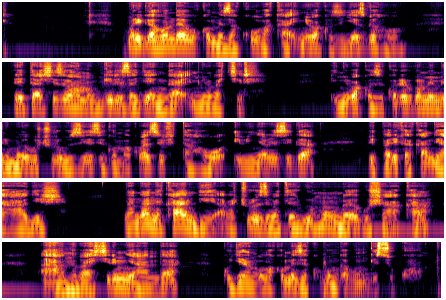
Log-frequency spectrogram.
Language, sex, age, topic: Kinyarwanda, male, 25-35, education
